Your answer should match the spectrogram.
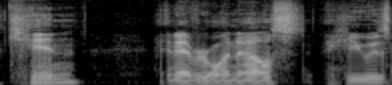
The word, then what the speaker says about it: Ken: To his friends, he was Ken, pronounced Kin, and everyone else, he was McElroy.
